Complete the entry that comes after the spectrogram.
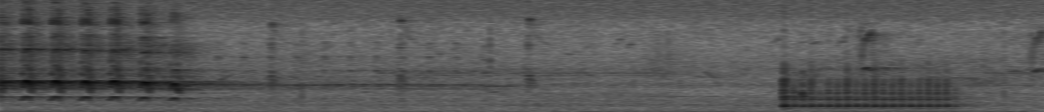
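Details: Northern flicker on a warm, clear spring day in late April: a quick burst of about six repeated ringing call notes, a pause, then a rapid drum roll of roughly twenty strokes lasting under a second, over a low steady background hum.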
